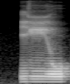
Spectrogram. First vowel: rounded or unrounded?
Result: unrounded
